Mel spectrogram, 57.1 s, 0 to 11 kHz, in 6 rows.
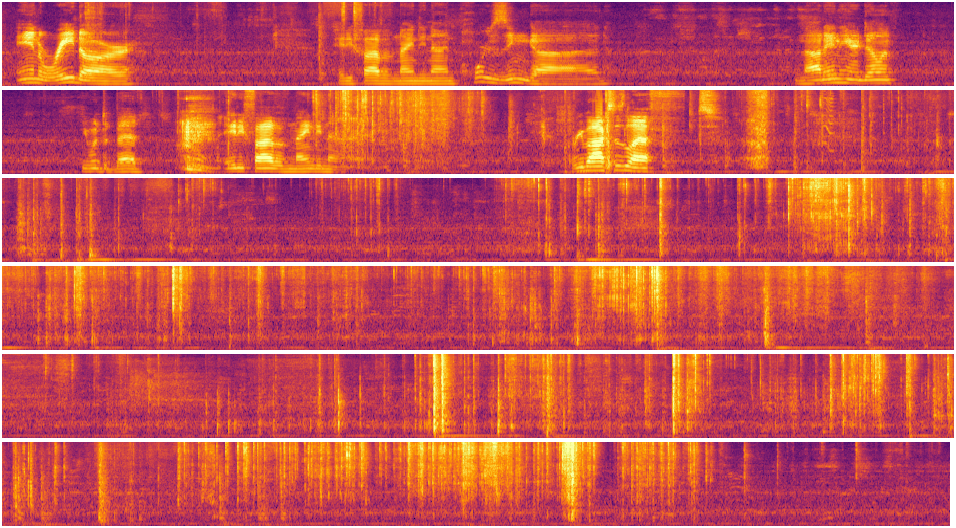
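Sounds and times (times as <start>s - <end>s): steady low hum: 0.0s - 57.0s
plastic wrappers tearing and crinkling: 12.5s - 21.4s, 22.1s - 23.2s, 23.9s - 37.8s, 38.5s - 54.8s.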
